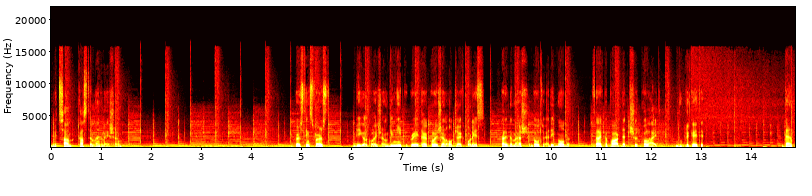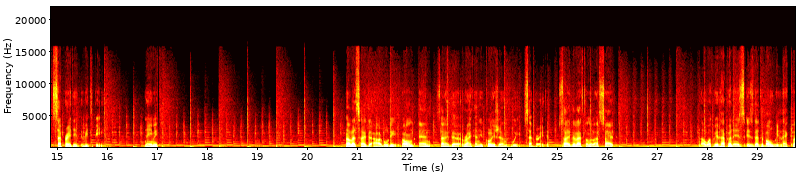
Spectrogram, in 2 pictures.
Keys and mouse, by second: 0.7 KP_0, 1.9 click, 2.3 click, 8.9 n, 9.6 click, 9.8 middle click, 11.3 l, 12.2 l, 13.7 shift+d, 14.9 p, 15.9-17.0 drag, 17.0 Tab, 18.2 l, 18.4 shift+d, 18.6 p, 18.9 click, 19.4-20.8 shift+drag, 21.1 n, 22.6-24.2 drag, 25.0-26.4 drag, 26.8 typing.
